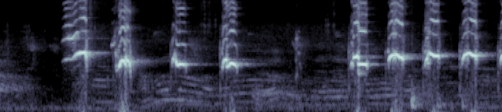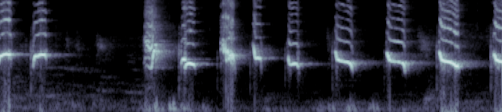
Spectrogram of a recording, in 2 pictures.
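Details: Used as a lure to get learning leafbirds singing, a greater green leafbird delivers two phrases of quick, evenly spaced whistled notes, some slurred downward, with a short break between phrases.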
